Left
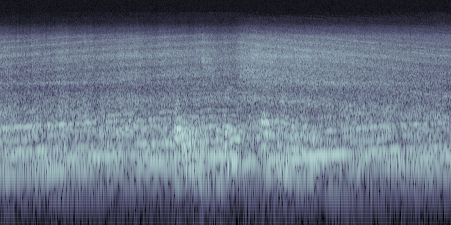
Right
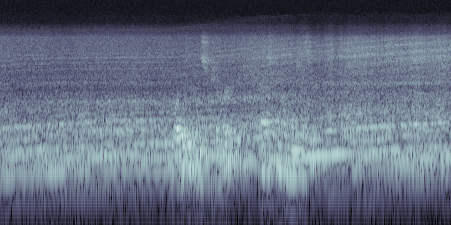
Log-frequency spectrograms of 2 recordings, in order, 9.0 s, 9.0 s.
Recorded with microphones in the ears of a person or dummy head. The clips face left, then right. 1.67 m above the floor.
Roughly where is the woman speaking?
Right.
